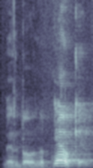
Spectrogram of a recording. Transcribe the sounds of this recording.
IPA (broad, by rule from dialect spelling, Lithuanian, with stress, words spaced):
bʲɛt ˈboːʋɐ nʊˈknʲɛʊkʲɛn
